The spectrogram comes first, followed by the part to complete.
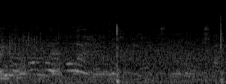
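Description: A football kicked once, a sharp thud about a second in, over voices calling out in the background.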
